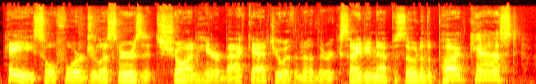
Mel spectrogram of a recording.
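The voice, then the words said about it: Sounds sick, unwell voice. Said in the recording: “Perhaps you can hear it in my voice. ... I've been sick or something.”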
